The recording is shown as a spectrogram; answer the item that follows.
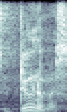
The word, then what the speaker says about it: dunamis: It's dunamis, and it's spelled D-U-N-A-M-I-S.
